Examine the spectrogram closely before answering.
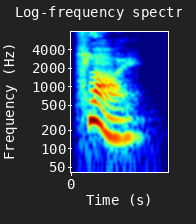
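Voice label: "fly", British English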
